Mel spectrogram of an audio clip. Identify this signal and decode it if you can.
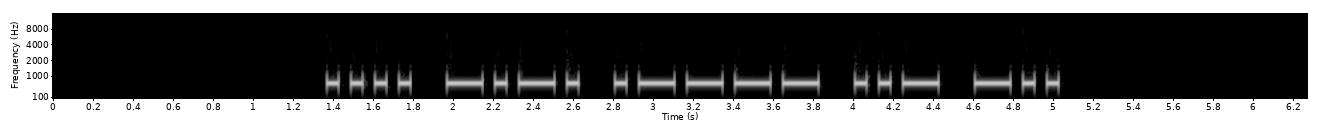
Morse code, heard as a keyed tone, about 21 wpm, 700 Hz. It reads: HC1UD
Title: DXCC-100 Call Signs - 5 Characters - Repeated 3x - 20wpm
